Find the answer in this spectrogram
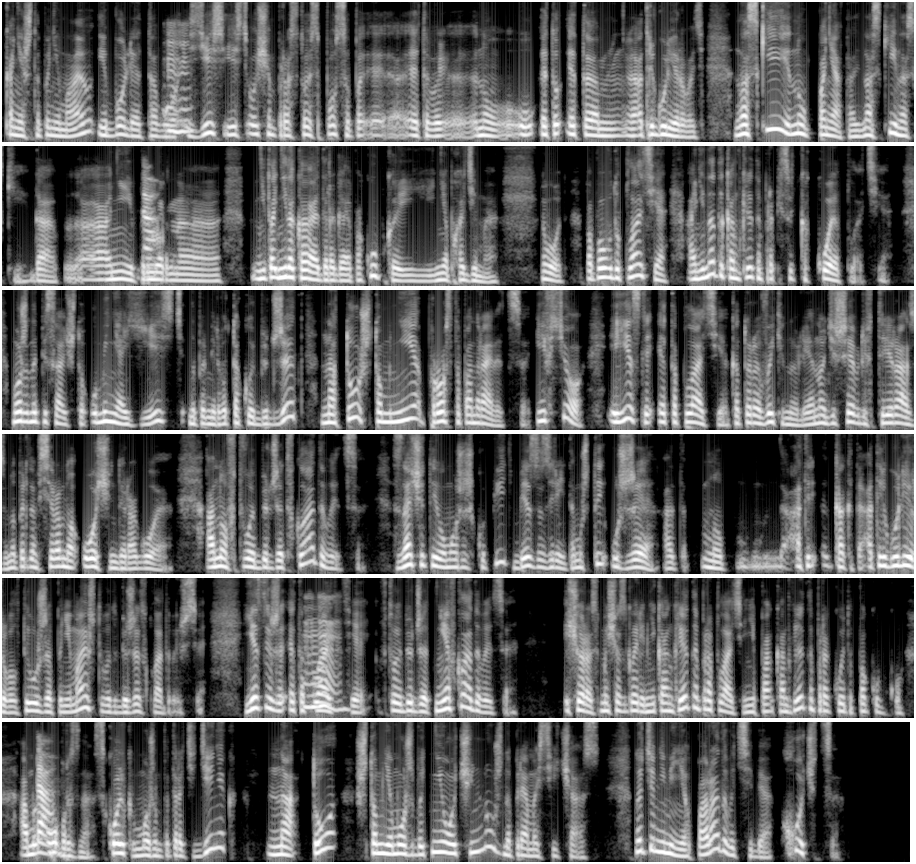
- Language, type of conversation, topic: Russian, advice, Почему я чувствую растерянность, когда иду за покупками?
- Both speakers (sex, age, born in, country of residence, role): female, 50-54, Ukraine, United States, user; male, 45-49, Russia, United States, advisor
- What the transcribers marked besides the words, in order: tapping; other background noise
